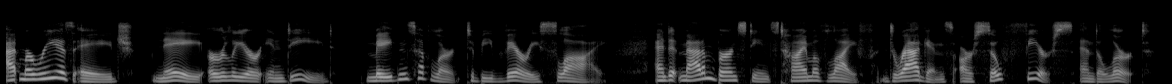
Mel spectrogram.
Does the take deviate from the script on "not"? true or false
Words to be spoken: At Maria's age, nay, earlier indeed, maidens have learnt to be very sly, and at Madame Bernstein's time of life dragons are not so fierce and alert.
true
